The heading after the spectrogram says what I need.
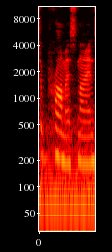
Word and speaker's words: fromis_9: like from is, but I've been instructed that they are pronounced Promise 9.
